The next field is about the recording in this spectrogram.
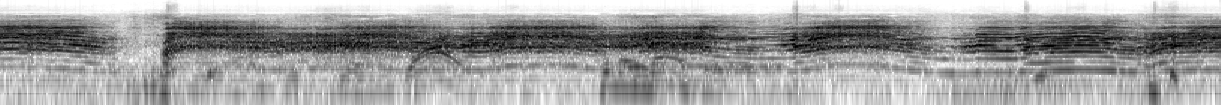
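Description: Loud, drawn-out wailing yowls of cougar mating calls, rising and falling in pitch and continuing almost without pause for several seconds.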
